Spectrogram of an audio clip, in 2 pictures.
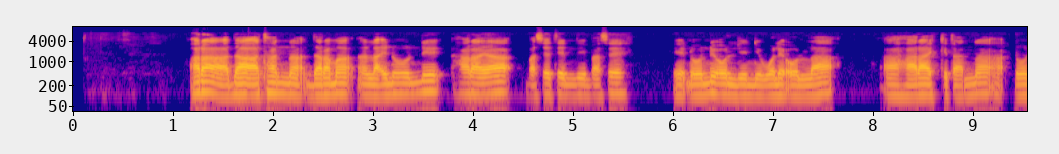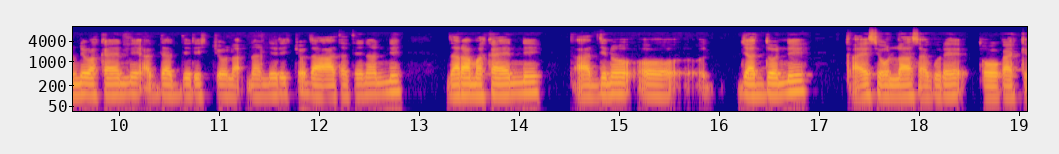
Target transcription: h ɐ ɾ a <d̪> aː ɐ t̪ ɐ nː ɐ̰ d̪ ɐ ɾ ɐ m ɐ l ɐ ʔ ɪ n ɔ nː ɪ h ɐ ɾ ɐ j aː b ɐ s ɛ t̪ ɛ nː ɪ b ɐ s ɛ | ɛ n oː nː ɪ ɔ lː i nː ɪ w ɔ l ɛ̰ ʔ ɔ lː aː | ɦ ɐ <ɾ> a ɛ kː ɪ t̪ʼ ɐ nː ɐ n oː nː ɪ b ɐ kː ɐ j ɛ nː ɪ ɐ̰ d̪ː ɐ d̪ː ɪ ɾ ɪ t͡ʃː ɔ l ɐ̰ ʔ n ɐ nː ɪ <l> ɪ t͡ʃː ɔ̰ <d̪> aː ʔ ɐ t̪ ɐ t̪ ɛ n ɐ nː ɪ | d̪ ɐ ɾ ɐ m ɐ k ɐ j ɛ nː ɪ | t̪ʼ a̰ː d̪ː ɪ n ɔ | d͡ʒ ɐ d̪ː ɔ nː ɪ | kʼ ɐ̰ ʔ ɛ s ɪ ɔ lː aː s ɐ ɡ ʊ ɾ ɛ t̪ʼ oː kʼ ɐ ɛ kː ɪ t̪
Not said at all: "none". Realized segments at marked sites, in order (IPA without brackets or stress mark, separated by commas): d̪, ɾ, ɾ, d̪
